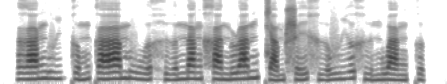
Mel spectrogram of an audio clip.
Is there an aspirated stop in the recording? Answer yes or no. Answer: no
